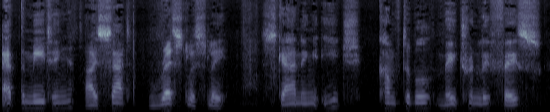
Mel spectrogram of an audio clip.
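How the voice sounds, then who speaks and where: A man's voice: mid-range voice, steady tone, slow, low-quality recording. A man reading a short story aloud as scripted narration. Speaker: amateur story reader.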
